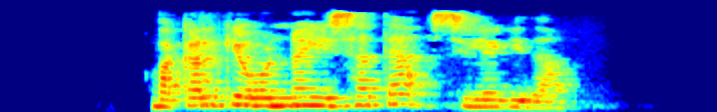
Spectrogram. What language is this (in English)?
Basque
